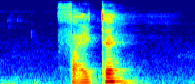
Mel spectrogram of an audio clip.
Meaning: 1. fold 2. wrinkle
- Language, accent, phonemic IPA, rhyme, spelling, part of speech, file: German, Austria, /ˈfaltə/, -altə, Falte, noun, De-at-Falte.ogg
